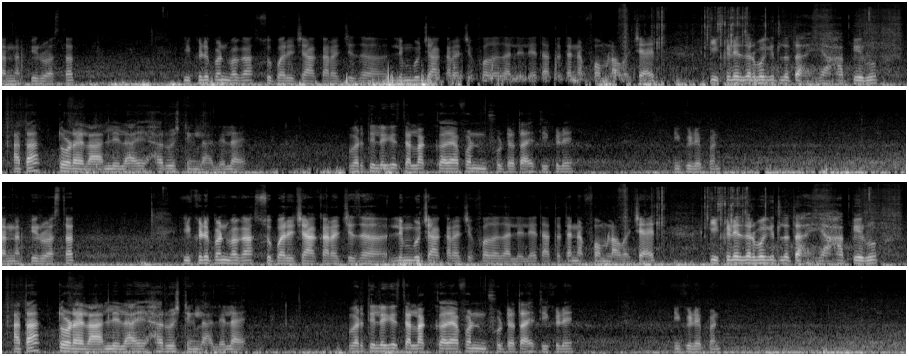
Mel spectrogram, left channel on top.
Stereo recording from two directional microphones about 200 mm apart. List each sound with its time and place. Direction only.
0.0 s speech: 5° left (ahead or behind)
1.8 s speech: centre (ahead or behind)
12.5 s speech: 10° left (ahead or behind)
